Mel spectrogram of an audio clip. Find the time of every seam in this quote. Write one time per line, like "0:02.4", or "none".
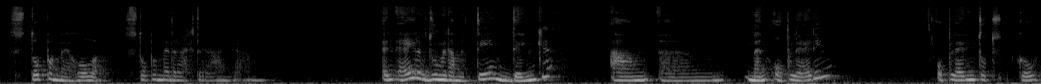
none

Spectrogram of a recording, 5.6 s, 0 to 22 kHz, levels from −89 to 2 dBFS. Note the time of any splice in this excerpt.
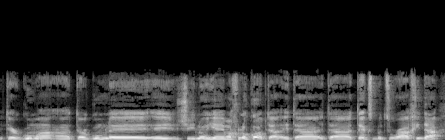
0:03.3

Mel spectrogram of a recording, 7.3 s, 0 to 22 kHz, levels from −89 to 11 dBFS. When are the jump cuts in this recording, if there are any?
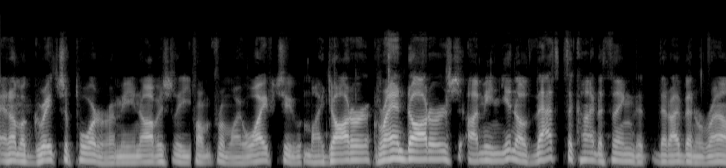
0:01.9
0:03.7

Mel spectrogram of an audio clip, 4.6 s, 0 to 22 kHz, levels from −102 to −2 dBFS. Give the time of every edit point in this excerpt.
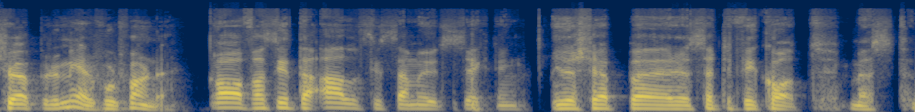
0:01.0
0:02.6

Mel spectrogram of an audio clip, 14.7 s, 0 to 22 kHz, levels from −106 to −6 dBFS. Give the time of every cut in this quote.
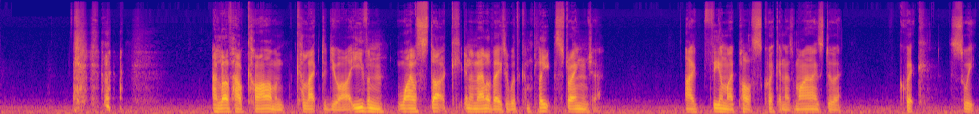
0:03.1

